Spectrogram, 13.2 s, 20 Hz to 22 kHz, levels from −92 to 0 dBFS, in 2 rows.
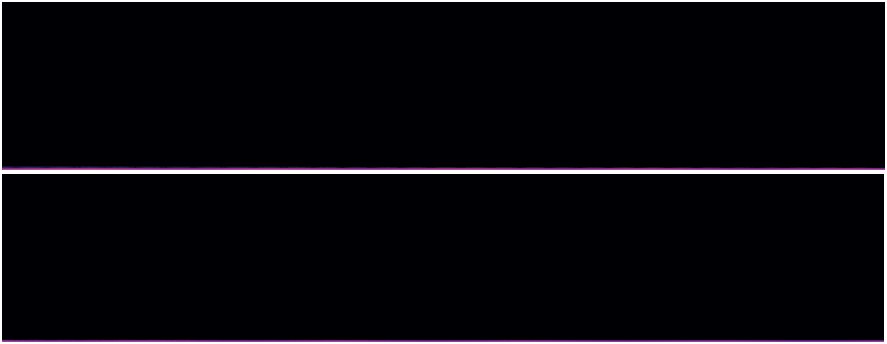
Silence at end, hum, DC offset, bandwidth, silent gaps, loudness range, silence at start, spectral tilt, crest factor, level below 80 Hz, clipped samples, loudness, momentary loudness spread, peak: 0 s; none; under 0.1%; 0.5 kHz; none; 7 LU; 0 s; -12 dB/octave; 10 dB; -84 dBFS; under 0.1%; -48 LUFS; 11 LU; -36 dBFS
